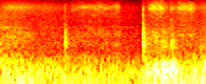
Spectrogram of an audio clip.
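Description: Scratchy rubbing strokes of drawing a block diagram on a board, soft and faint, with a couple of sharper scraping strokes and no talk.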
